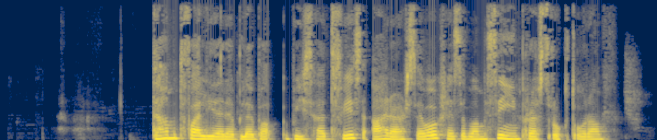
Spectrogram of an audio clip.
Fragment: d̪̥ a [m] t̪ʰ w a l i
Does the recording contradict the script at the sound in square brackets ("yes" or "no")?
no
